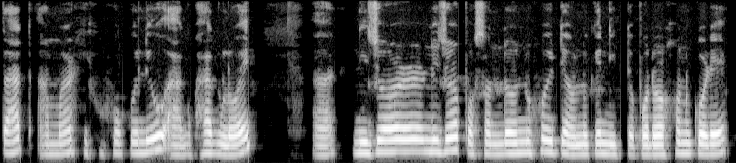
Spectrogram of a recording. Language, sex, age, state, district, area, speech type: Assamese, female, 30-45, Assam, Biswanath, rural, spontaneous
